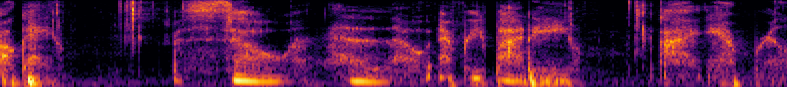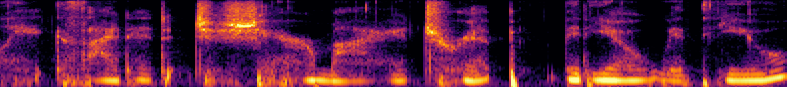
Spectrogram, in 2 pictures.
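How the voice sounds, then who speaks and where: A woman whispers at a fairly slow pace. Her speech has long, frequent pauses and big swings in loudness. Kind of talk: ASMR travel storytime. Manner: soft-spoken.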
